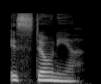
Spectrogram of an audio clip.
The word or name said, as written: estonia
